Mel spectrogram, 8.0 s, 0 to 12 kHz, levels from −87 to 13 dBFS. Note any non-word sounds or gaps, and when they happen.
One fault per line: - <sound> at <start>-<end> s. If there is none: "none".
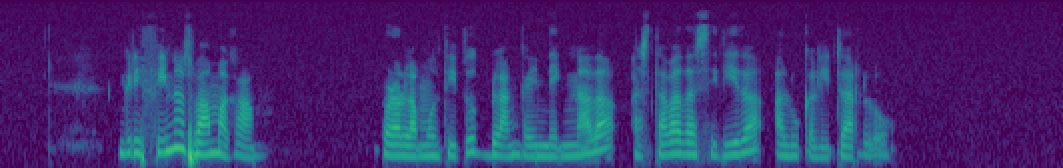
none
